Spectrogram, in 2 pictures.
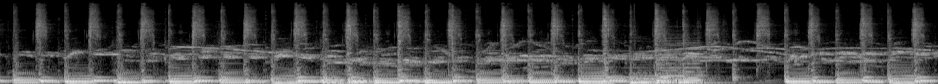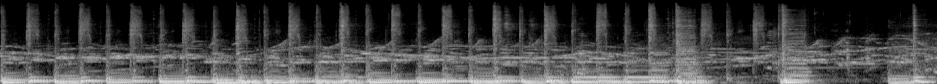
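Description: An audience whistling whatever they like all at once, many overlapping wavering tunes forming a loud, continuous chaotic din with scattered claps and murmurs, briefly dipping before resuming.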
